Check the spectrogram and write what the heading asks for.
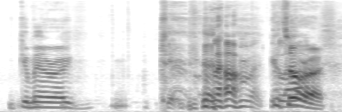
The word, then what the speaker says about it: Guillermo del Toro: It's Guillermo Del Toro, the director of Hellboy.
